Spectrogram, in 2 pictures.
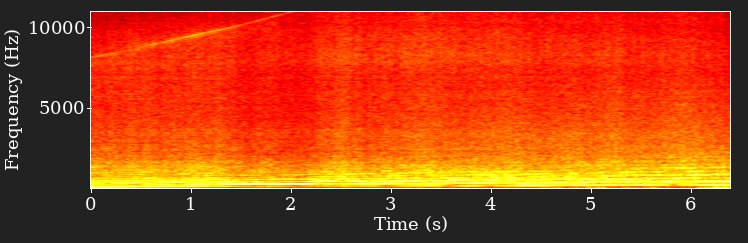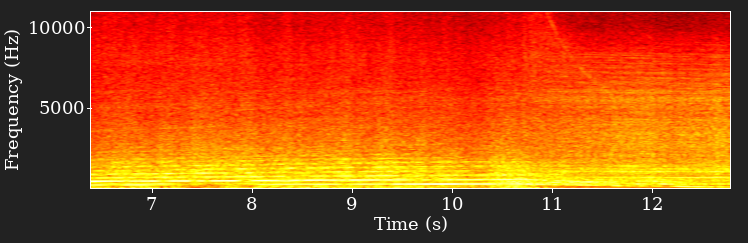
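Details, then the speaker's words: Turbocharged Acura RSX Type S, FWD, on dyno: revs climb smoothly and cleanly to high rpm with no stumble or misfire; healthy full-throttle pull, 562 hp on 19 lb boost, data log good. "we're at like 189 everything looks good in the data log felt super good super crisp with the other boost controller"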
